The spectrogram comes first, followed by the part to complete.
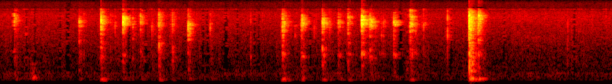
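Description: Computer keyboard typing, faint: two quick runs of keystrokes about a second apart as a first name and then a surname are entered into a search form. The last key press, near the end of the second run, is the loudest.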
